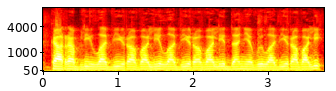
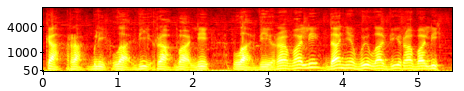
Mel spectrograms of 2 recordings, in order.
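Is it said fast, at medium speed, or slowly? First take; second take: medium; slowly. First: It is said at a moderate, somewhat faster pace. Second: It is said slowly, syllable by syllable.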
